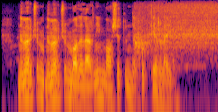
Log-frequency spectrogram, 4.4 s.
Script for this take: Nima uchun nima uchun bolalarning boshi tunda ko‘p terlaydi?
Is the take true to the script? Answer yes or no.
yes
